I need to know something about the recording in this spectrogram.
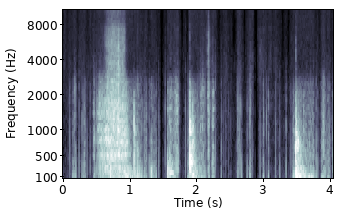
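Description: Plywood boards being handled on a worktable: a short scraping slide about half a second in, then a few light knocks and clicks as a board is set down on the other.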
